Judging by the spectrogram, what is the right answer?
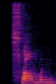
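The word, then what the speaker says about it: salmon: रोह बोला कटला बोला सामन बोला एल साइलेंट होता है उसमें इसमें याद रखना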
